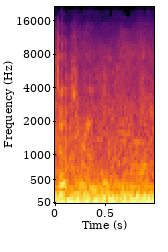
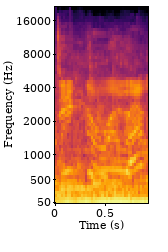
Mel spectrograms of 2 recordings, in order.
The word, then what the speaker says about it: didgeridoo: Didgeridoo. Didgeridoo. Yeah, you got it. Didgeridoo. See, I was saying like dingaroo.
